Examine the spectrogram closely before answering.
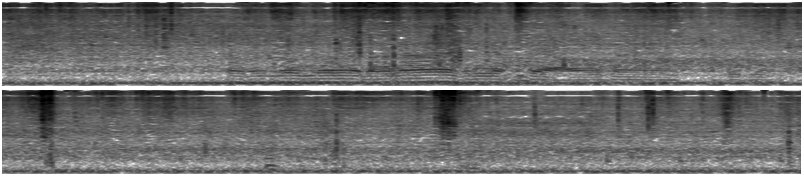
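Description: A fishing net rustles as hands untangle it.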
